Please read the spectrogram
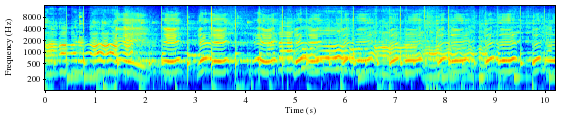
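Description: Javanese gamelan music for a kuda kepang (ebeg) horse dance: a sinden sings a wavering, ornamented melody over hand-drum (kendang) strokes and gamelan, with one sliding fall in pitch about two seconds in.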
